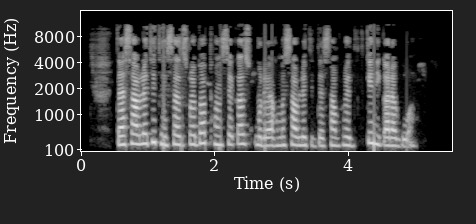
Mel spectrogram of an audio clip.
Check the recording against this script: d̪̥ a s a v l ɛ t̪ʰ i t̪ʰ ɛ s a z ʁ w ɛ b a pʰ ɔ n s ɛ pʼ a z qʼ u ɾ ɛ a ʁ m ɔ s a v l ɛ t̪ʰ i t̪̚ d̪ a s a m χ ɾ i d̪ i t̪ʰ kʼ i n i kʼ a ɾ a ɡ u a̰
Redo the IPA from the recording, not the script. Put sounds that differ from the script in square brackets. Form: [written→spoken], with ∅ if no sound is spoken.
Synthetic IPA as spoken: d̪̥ a s a v l ɛ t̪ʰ i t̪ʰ ɛ s a z ʁ w ɛ b a pʰ ɔ n s ɛ [pʼ→kʼ] a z qʼ u ɾ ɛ a ʁ m ɔ s a v l ɛ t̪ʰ i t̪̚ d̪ a s a m χ ɾ [i→ɛ] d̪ i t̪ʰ kʼ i n i kʼ a ɾ a ɡ u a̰

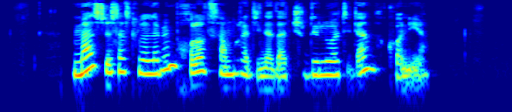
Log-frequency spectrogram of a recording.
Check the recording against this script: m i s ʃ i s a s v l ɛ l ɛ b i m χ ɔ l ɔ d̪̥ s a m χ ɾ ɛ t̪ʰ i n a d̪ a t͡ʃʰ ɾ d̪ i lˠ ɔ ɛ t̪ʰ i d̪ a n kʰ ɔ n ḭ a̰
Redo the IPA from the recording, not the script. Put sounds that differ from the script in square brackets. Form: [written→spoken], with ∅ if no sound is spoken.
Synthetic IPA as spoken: m [i→a] s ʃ [i→ɛ] s a s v l ɛ l ɛ b i m χ ɔ l ɔ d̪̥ s a m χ ɾ ɛ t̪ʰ i n a d̪ a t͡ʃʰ ɾ d̪ i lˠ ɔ ɛ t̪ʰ i d̪ a n kʰ ɔ n ḭ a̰

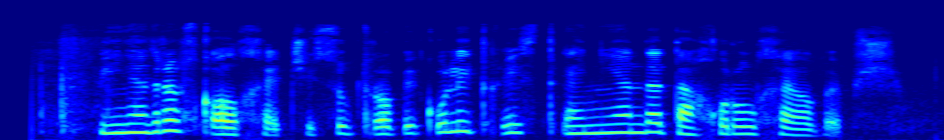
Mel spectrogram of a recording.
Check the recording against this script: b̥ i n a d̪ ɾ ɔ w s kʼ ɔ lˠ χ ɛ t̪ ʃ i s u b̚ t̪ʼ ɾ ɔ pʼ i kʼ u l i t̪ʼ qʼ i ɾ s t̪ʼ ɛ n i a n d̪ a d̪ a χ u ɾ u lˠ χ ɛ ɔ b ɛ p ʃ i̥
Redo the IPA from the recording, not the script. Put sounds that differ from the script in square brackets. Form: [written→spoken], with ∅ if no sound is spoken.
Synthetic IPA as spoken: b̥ i n a d̪ ɾ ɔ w s kʼ ɔ lˠ χ ɛ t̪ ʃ i s u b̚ t̪ʼ ɾ ɔ pʼ i kʼ u l i t̪ʼ qʼ i [ɾ→∅] s t̪ʼ ɛ n i a n d̪ a d̪ a χ u ɾ u lˠ χ ɛ ɔ b ɛ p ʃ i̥

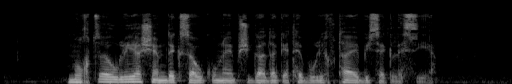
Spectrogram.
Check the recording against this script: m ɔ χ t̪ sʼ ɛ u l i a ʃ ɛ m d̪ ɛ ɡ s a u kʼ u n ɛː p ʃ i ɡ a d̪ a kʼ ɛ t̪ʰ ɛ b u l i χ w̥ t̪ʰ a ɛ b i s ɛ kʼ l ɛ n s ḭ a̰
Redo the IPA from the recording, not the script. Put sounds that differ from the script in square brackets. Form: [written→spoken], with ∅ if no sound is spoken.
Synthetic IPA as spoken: m ɔ χ t̪ sʼ ɛ u l i a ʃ ɛ m d̪ ɛ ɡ s a u kʼ u n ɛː p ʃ i ɡ a d̪ a kʼ ɛ t̪ʰ ɛ b u l i χ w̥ t̪ʰ a ɛ b i s ɛ kʼ l ɛ [n→∅] s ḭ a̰

